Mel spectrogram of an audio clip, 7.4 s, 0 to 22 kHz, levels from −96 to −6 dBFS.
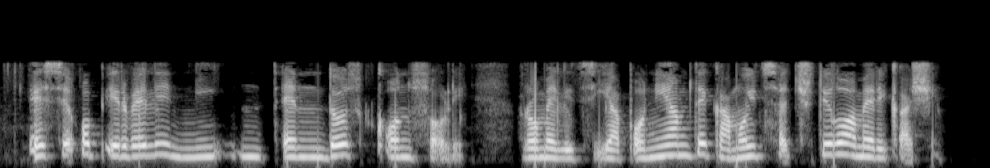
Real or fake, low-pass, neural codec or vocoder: real; 5.4 kHz; none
